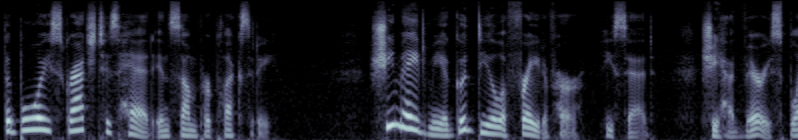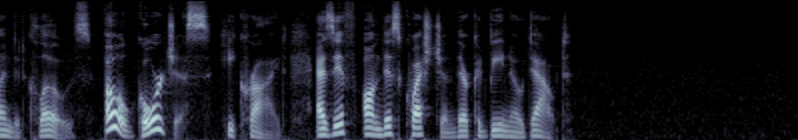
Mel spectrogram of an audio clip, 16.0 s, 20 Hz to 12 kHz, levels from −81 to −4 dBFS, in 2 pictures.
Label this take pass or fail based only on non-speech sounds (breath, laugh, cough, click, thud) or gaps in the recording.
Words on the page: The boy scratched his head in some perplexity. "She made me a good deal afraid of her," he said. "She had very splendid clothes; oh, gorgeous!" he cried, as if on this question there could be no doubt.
pass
